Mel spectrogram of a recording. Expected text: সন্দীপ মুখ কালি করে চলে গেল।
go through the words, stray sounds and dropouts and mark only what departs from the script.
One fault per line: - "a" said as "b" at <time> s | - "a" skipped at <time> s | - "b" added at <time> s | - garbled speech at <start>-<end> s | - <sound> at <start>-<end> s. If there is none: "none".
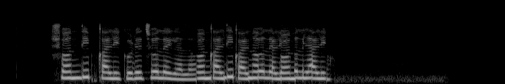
- "মুখ" skipped at 0.9 s
- garbled speech at 2.0-3.3 s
